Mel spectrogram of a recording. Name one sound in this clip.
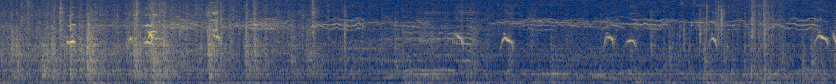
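Ducklings peep in short high chirps.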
